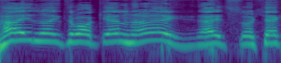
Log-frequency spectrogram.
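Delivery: put-on enthusiasm. Radio host, asked by his co-host for more enthusiasm, greets again: put-on enthusiasm. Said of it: "Enda litt mer".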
